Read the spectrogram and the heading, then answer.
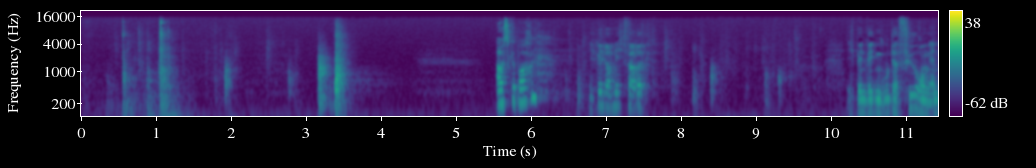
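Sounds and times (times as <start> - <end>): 
door being closed with soft clunks and thuds: 0.5 - 1.4
speech: 5.5 - 7.7, 10.3 - 11.4.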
